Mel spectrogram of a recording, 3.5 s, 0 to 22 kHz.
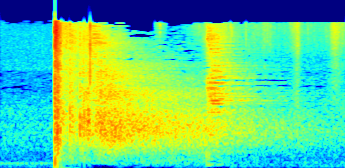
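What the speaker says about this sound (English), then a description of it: "65 yards with a Kel-Tec 380." A single Kel-Tec .380 pistol shot cracks sharply, followed by a long rolling echo and a faint metallic ring from a steel pepper popper hit at 65 yards outdoors.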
